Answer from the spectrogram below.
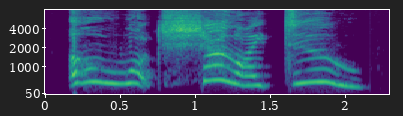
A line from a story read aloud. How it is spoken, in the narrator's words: cried Lucy, wringing her hands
